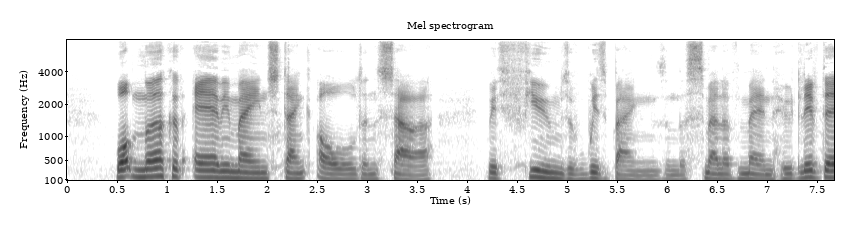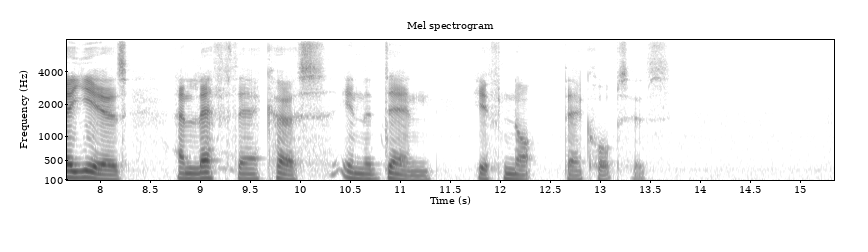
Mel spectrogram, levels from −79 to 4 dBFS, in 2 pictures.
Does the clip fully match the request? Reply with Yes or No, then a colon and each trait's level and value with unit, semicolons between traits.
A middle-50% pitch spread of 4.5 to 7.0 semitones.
No: average, 3.9 semitones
